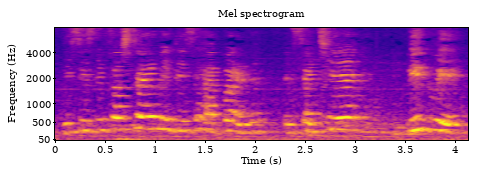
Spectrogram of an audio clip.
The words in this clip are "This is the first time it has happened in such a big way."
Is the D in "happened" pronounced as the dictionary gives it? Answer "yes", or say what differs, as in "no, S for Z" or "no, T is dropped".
yes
